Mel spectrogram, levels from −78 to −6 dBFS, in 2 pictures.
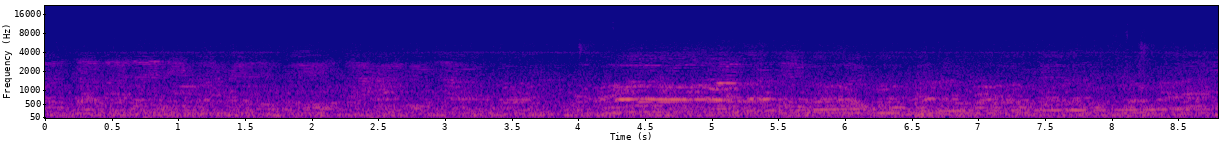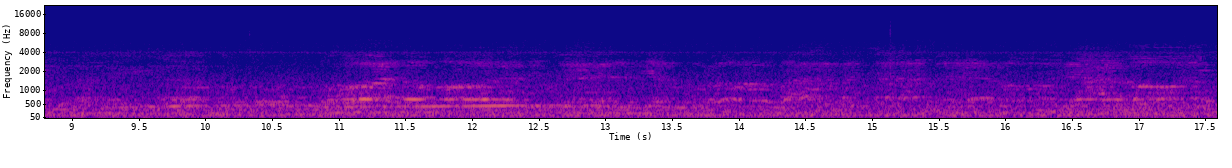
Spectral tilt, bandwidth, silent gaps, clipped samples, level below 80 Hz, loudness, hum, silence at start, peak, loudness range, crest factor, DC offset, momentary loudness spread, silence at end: -6 dB/octave; 16.5 kHz; none; under 0.1%; -62 dBFS; -45 LUFS; none; 0 s; -28 dBFS; 4 LU; 16 dB; under 0.1%; 7 LU; 0 s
